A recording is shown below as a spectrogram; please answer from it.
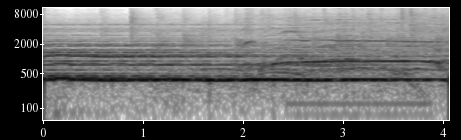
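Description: A live band's final note held as one steady sustained tone after the drums stop, ending a song. Rising and falling whoops from the crowd join about halfway through.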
